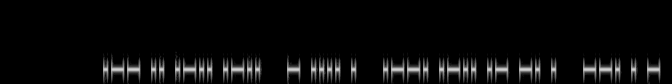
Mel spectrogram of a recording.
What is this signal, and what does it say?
Morse code, heard as a keyed tone, about 30 wpm, 700 Hz. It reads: WILL THE PLANE GET
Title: Sentences from Top 1000 Words - Review Part 3 - 30wpm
